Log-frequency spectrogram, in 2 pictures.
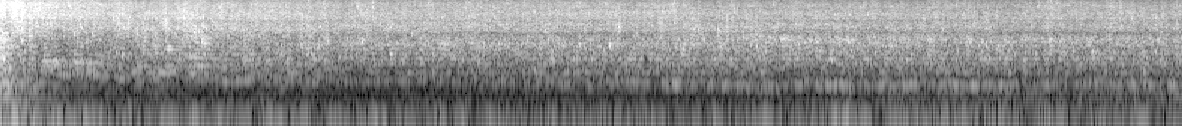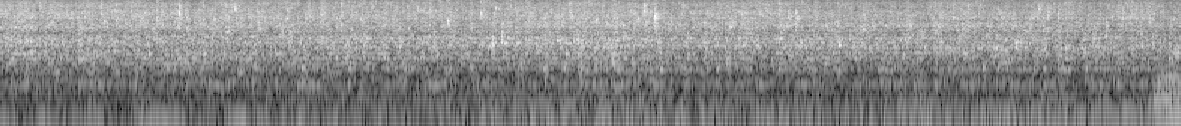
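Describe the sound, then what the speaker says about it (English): Water poured steadily into the water pan of a Weber Smokey Mountain smoker while smoking a brisket, a continuous rushing, splashing pour at close range lasting the whole stretch, with no talking. "We're gonna add the water."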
